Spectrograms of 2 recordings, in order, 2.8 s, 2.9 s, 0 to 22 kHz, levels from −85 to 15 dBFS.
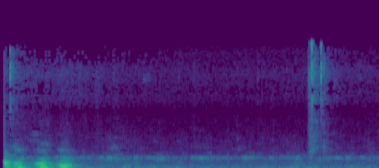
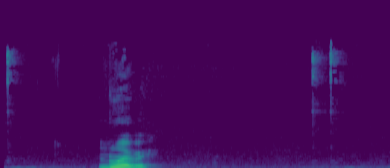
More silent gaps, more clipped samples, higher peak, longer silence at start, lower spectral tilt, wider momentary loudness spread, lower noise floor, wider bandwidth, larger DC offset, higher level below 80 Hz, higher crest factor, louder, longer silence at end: neither; neither; second, -10 dBFS vs -6 dBFS; second, 0 s vs 0.75 s; about the same, -8 dB/octave vs -8.5 dB/octave; second, 24 LU vs 27 LU; second, -49 dBFS vs -70 dBFS; about the same, 16 kHz vs 16.5 kHz; neither; first, -58 dBFS vs -70 dBFS; about the same, 20 dB vs 24 dB; second, -27 LUFS vs -23 LUFS; second, 0.05 s vs 1.85 s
